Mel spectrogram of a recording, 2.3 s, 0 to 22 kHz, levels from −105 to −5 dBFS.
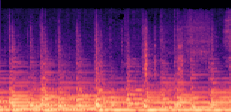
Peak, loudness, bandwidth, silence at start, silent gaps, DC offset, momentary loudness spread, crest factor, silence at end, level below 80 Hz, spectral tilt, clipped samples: -4 dBFS; -18 LUFS; 6 kHz; 0 s; none; under 0.1%; 2 LU; 14 dB; 0 s; -26 dBFS; -10 dB/octave; under 0.1%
